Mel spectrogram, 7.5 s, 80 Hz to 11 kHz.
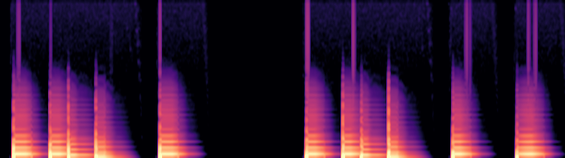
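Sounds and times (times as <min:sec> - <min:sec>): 
sparse bass loop in B minor: 0:00.2 - 0:01.6, 0:04.1 - 0:07.3.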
